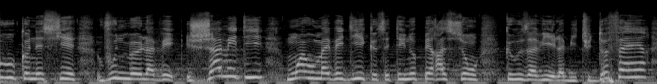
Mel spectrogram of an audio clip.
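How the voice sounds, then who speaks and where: A woman giving confrontational personal testimony as an aggrieved patient, insistent and accusing in manner. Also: high-pitched. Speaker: patient telling her grievance.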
